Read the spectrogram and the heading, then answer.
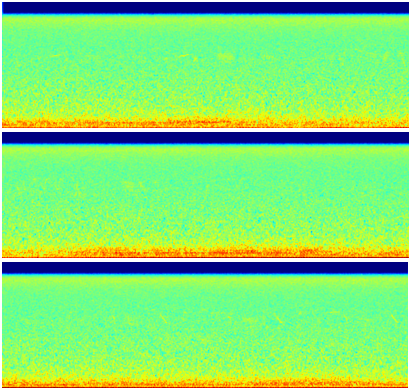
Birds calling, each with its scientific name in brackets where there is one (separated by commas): Warbling White-eye (Zosterops japonicus), Eurasian Skylark (Alauda arvensis)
